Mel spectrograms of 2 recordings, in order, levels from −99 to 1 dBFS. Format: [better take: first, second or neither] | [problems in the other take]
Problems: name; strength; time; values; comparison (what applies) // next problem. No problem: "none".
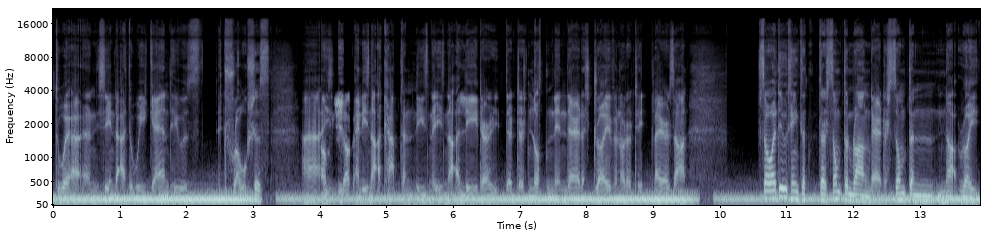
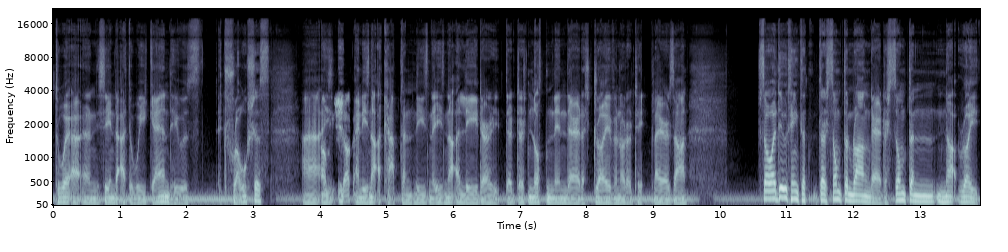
second | low rumble; loud; throughout; 4 dB below the speech; faint in the second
